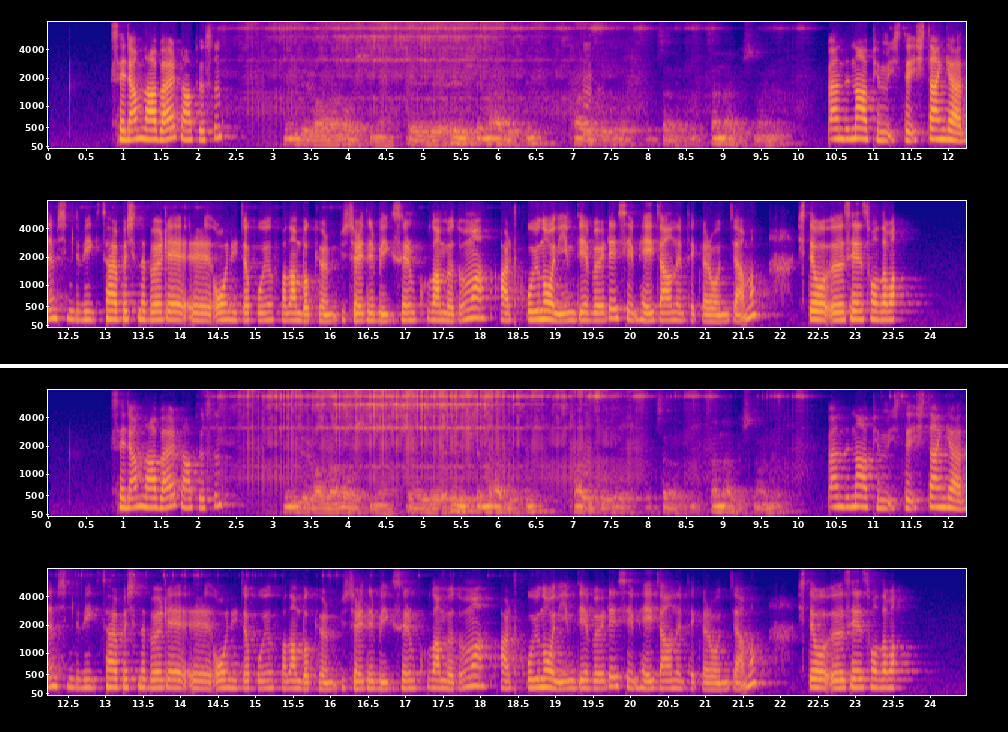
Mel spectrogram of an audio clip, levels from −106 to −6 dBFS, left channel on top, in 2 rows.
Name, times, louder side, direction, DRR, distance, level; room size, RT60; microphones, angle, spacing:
voice 1, 0.8-2.3 7.1-7.3 10.4-23.5, left 4 dB, 35° left, 16 dB, 0.4 m, -30 dB
sound 1, 2.1-8.0 8.3-8.9 9.6-10.1 11.2-11.4 12.4-12.7 13.0-13.1 13.4-13.5 13.8-14.2 14.9-15.0 15.9-16.0, right 8 dB, 50° right, 1.1 m, -39 dB
voice 2, 3.1-6.6 6.9-9.8, right 1 dB, 80° right, -1 dB, 3.8 m, -39 dB
18.5 x 9.6 x 4.1 m, 0.84 s
head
